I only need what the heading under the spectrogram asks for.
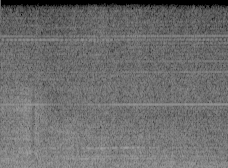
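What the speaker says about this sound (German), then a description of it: "Da kommt schon der nächste Zug da hinten." A train approaches in the Train Fever video game, a dense, loud rumble that rolls on steadily with no pauses.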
